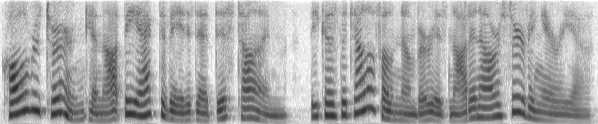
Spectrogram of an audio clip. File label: female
